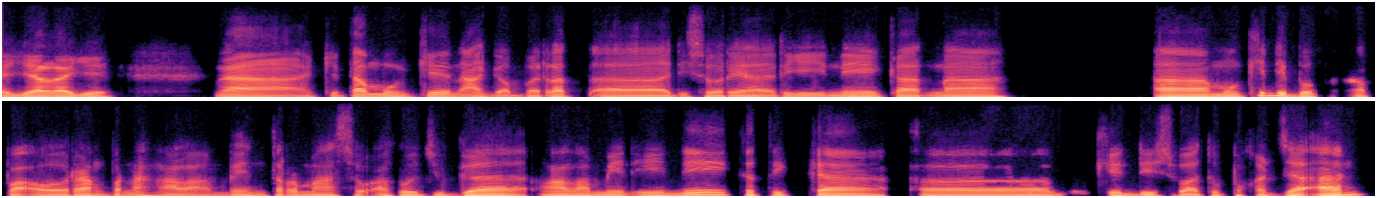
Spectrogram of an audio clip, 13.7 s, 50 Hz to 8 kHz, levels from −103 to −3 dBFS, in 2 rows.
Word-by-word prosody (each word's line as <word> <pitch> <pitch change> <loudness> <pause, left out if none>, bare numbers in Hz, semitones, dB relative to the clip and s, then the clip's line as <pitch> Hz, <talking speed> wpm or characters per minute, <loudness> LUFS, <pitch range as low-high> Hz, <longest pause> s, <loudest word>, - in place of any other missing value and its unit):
iya 125 - +5
lagi. 120 +1 +3 0.6
Nah, 115 -2 +3 0.4
kita 115 +5 -3
mungkin 130 +4 -1
agak 100 -2 -3
berat, 110 +3 -1
eee, 100 -2 +1
di - - -7
sore 100 -2 0
hari 90 +3 -4 0.2
ini 110 +3 -1 0.2
karena, 105 +2 0 1.0
eee, 130 +1 +5
mungkin 140 +7 +1
di - - +8
beberapa 115 -4 -2 0.2
orang 115 +6 +1
pernah 120 -3 -2
ngalamin 95 +1 -3
termasuk 105 -4 -2
aku 105 +1 0
juga 95 +5 +2 0.3
ngalamin 115 0 +1
ini 130 +5 +1 0.3
ketika, 125 +1 -1 0.5
eee, 110 -1 +2
mungkin 120 -1 -3
di 120 - +3
suatu 100 -3 -1
pekerjaan, 110 - +4
110 Hz, 135 wpm, -24 LUFS, 100-120 Hz, 1.0 s, di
